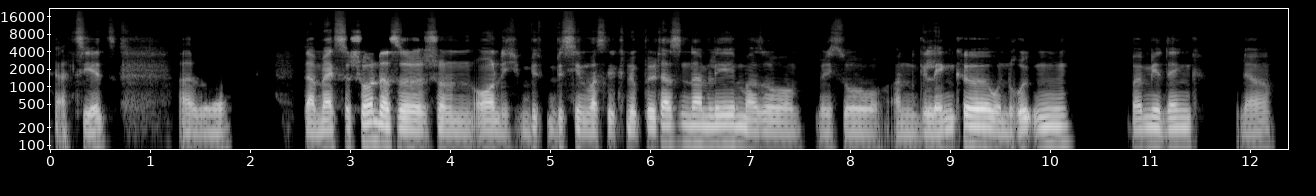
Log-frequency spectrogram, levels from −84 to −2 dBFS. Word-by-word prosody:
als -, -, -9 dB
jetzt. -, -, -3 dB, 0.5 s
Also, 85 Hz, +1 st, -4 dB, 0.7 s
da 85 Hz, -, +2 dB
merkst 90 Hz, +2 st, +1 dB
du -, -, +1 dB
schon, 125 Hz, +2 st, +4 dB
dass 105 Hz, -3 st, +5 dB
du 95 Hz, -2 st, +4 dB
schon 90 Hz, -1 st, -3 dB
ordentlich 90 Hz, 0 st, -1 dB
'n 85 Hz, -, -11 dB
b 100 Hz, -, -6 dB
bisschen 90 Hz, 0 st, -4 dB
was 85 Hz, 0 st, 0 dB
geknüppelt 95 Hz, +1 st, -2 dB
hast 110 Hz, 0 st, +2 dB
in 110 Hz, -, -4 dB
deinem 110 Hz, -1 st, +3 dB
Leben. 110 Hz, -1 st, +2 dB
Also, 90 Hz, -1 st, -1 dB
wenn 85 Hz, -, -8 dB
ich 85 Hz, -, -9 dB
so 85 Hz, -1 st, -3 dB
an 80 Hz, 0 st, -8 dB
Gelenke 100 Hz, +5 st, +4 dB
und 90 Hz, -3 st, 0 dB
Rücken 105 Hz, +4 st, 0 dB, 0.5 s
bei 95 Hz, 0 st, -3 dB
mir 100 Hz, 0 st, +1 dB
denke, 100 Hz, +2 st, -1 dB, 0.4 s
ja. 85 Hz, +3 st, -7 dB
90 Hz, 155 wpm, -24 LUFS, 85-100 Hz, 0.7 s, dass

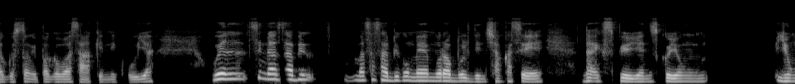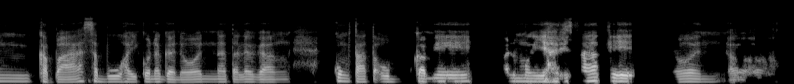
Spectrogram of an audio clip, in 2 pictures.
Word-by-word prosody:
gustong 125 Hz, +3 st, -6 dB
ipagawa 120 Hz, 0 st, -3 dB
sa'kin 125 Hz, 0 st, -6 dB
ni 115 Hz, 0 st, -13 dB
kuya. 125 Hz, +5 st, -4 dB, 0.6 s
Well, 250 Hz, +1 st, +5 dB
sinasabi 230 Hz, -6 st, 0 dB, 0.2 s
masasabi 195 Hz, -1 st, -2 dB
kong 185 Hz, -, +1 dB
memorable 165 Hz, -3 st, +3 dB
din 135 Hz, -1 st, -5 dB
siya 145 Hz, -, -4 dB
kasi 135 Hz, -1 st, -1 dB, 0.3 s
na-experience 140 Hz, -2 st, 0 dB
ko 145 Hz, -3 st, +4 dB
yung 140 Hz, 0 st, 0 dB, 0.9 s
yung 145 Hz, -3 st, -3 dB
kaba 120 Hz, +5 st, 0 dB
sa 145 Hz, -4 st, -1 dB
buhay 125 Hz, -1 st, -2 dB
ko 130 Hz, -, +1 dB
na 125 Hz, -1 st, -3 dB
gano'n, 120 Hz, +1 st, -1 dB
na 125 Hz, 0 st, -4 dB
talagang 115 Hz, 0 st, -3 dB, 0.4 s
kung 155 Hz, -3 st, +1 dB
tataob 125 Hz, -1 st, -1 dB, 0.2 s
kami, 145 Hz, +2 st, +3 dB, 0.4 s
anong 145 Hz, -1 st, -2 dB
mangyayari 135 Hz, +1 st, +6 dB, 0.2 s
sa'kin? 155 Hz, -3 st, +6 dB, 0.5 s
Yun, 125 Hz, +1 st, -3 dB
oo. 110 Hz, +1 st, -9 dB
140 Hz, 125 wpm, -23 LUFS, 125-155 Hz, 0.9 s, mangyayari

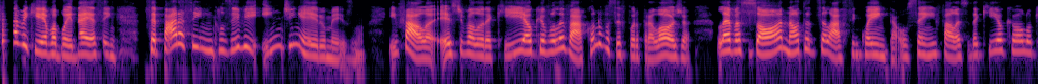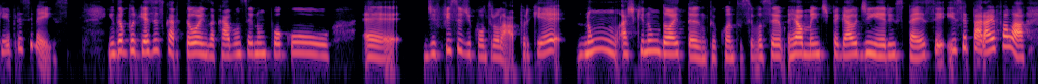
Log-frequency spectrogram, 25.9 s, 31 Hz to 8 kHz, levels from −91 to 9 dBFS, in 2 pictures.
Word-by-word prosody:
sabe 405 Hz, -, +1 dB
que 260 Hz, -5 st, +4 dB
é -, -, +8 dB
uma 230 Hz, 0 st, +2 dB
boa 210 Hz, -1 st, +1 dB
ideia, 215 Hz, +2 st, +6 dB
assim, 220 Hz, -2 st, -8 dB, 0.4 s
separa, 305 Hz, +9 st, +5 dB
assim, 380 Hz, -3 st, -4 dB
inclusive 300 Hz, +6 st, -4 dB
em 360 Hz, +6 st, -7 dB
dinheiro 235 Hz, -, -3 dB
mesmo 160 Hz, -2 st, -11 dB, 0.3 s
e 120 Hz, -, -9 dB
fala: 170 Hz, +5 st, +6 dB
"Este 230 Hz, +3 st, -1 dB
valor 215 Hz, -5 st, -1 dB
aqui 210 Hz, +8 st, -2 dB
é 265 Hz, -, +7 dB
o -, -, 0 dB
que 275 Hz, +1 st, -5 dB
eu 270 Hz, -, 0 dB
vou 270 Hz, -, -1 dB
levar". 330 Hz, +3 st, +3 dB
Quando 440 Hz, -, -5 dB
você 280 Hz, -7 st, -7 dB
for 200 Hz, -3 st, -8 dB
pra 170 Hz, -3 st, -5 dB
loja, 195 Hz, 0 st, +2 dB, 0.3 s
leva 275 Hz, +1 st, +6 dB
só 240 Hz, 0 st, +5 dB
a -, -, +3 dB
nota 280 Hz, +1 st, -1 dB
de, 250 Hz, -, -23 dB
sei 285 Hz, -, -2 dB
lá, -, -, +3 dB
50 225 Hz, -3 st, -1 dB
ou 195 Hz, -, -11 dB
100, 220 Hz, +2 st, -4 dB
e -, -, -12 dB
fala: 185 Hz, -5 st, -1 dB
"Isso 200 Hz, +1 st, -12 dB
daqui 220 Hz, +6 st, -9 dB
é 285 Hz, -, +2 dB
o -, -, -12 dB
que 275 Hz, -, -18 dB
eu 270 Hz, -, -2 dB
aloquei 260 Hz, -1 st, -6 dB
pra -, -, -14 dB
esse 310 Hz, +7 st, -11 dB
mês". -, -, -8 dB, 0.5 s
Então 255 Hz, +4 st, 0 dB
porque 275 Hz, -1 st, -3 dB
esses 280 Hz, +2 st, 0 dB
cartões 230 Hz, -1 st, -1 dB
acabam 205 Hz, +2 st, -3 dB
sendo 230 Hz, 0 st, -6 dB
um 235 Hz, -, -4 dB
pouco, 220 Hz, -1 st, -5 dB, 0.4 s
eh, 195 Hz, +11 st, -2 dB, 0.3 s
difícil 270 Hz, +7 st, -6 dB
de 230 Hz, -1 st, -9 dB
controlar, 195 Hz, -3 st, -5 dB
porque 235 Hz, +7 st, -2 dB, 0.2 s
não 255 Hz, +3 st, -4 dB
acho 230 Hz, +1 st, 0 dB
que 270 Hz, -, -7 dB
não 275 Hz, +1 st, -2 dB
dói 230 Hz, -1 st, +4 dB
tanto 185 Hz, -4 st, -5 dB
quanto 185 Hz, +1 st, -8 dB
se 190 Hz, -, -15 dB
você 195 Hz, +1 st, -3 dB
realmente 220 Hz, 0 st, +2 dB
pegar 215 Hz, -1 st, +1 dB
o -, -, -1 dB
dinheiro 215 Hz, -3 st, 0 dB
em -, -, -4 dB
espécie 215 Hz, -, -3 dB
e 300 Hz, -5 st, -5 dB
separar 300 Hz, -3 st, +4 dB
e 315 Hz, -, +3 dB
falar: 325 Hz, -, +5 dB
230 Hz, 190 wpm, -25 LUFS, 210-275 Hz, 0.5 s, é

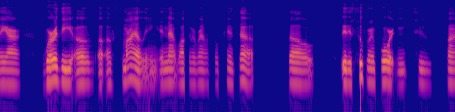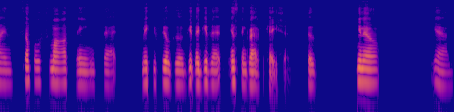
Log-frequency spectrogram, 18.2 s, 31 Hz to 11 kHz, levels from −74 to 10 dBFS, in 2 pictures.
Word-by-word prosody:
they 140 Hz, 0 st, +2 dB
are 135 Hz, -1 st, +2 dB, 0.4 s
worthy 150 Hz, 0 st, +8 dB
of 140 Hz, +1 st, +1 dB
o -, -, -1 dB
of 135 Hz, 0 st, -7 dB
smiling 145 Hz, -, +1 dB
and 140 Hz, -, -3 dB
not 145 Hz, 0 st, +1 dB
walking 140 Hz, 0 st, -4 dB
around 135 Hz, -1 st, -7 dB
so 135 Hz, -2 st, -16 dB
pent 140 Hz, -3 st, -7 dB
up. 155 Hz, -5 st, +1 dB, 0.7 s
So, 140 Hz, -2 st, 0 dB, 0.5 s
it 145 Hz, -1 st, +5 dB
is 140 Hz, -1 st, 0 dB
super 175 Hz, -6 st, +2 dB
important 145 Hz, -3 st, +2 dB, 0.2 s
to 135 Hz, -2 st, -9 dB, 0.3 s
find 135 Hz, -2 st, -3 dB, 0.2 s
simple, 155 Hz, -2 st, -3 dB
small 145 Hz, -1 st, -1 dB, 0.2 s
things 130 Hz, -1 st, -7 dB, 0.2 s
that 125 Hz, -1 st, -11 dB, 0.5 s
make 145 Hz, 0 st, -3 dB
you 145 Hz, -, -12 dB
feel 145 Hz, -1 st, +2 dB
good, 130 Hz, -1 st, -6 dB
get 160 Hz, -, -2 dB
that 135 Hz, -1 st, +3 dB
give 145 Hz, 0 st, 0 dB
that 135 Hz, -1 st, -5 dB
instant 145 Hz, -3 st, -2 dB
gratification 130 Hz, -1 st, -3 dB, 0.4 s
'cause -, -, -3 dB, 0.8 s
you 155 Hz, -1 st, +7 dB
know? 145 Hz, -1 st, +3 dB, 1.1 s
Yeah. 135 Hz, -5 st, -9 dB
140 Hz, 130 wpm, -28 LUFS, 135-145 Hz, 1.1 s, worthy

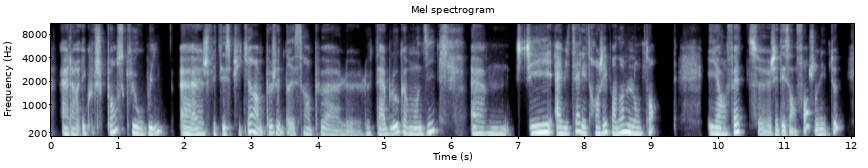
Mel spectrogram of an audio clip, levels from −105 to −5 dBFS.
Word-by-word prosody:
Alors, 165 Hz, -2 st, -1 dB
écoute, 180 Hz, +1 st, -2 dB
je -, -, 0 dB
pense 230 Hz, +8 st, 0 dB
que 195 Hz, -, -2 dB
oui. 170 Hz, +6 st, 0 dB, 0.3 s
Heu, 160 Hz, -2 st, +2 dB
je 165 Hz, -, +3 dB
vais 170 Hz, -, -7 dB
t'expliquer 165 Hz, +6 st, -3 dB
un 225 Hz, -4 st, +2 dB
peu, 195 Hz, -, -6 dB
je 185 Hz, -, -2 dB
vais -, -, -4 dB
te 200 Hz, -, -11 dB
dresser -, -, -6 dB
un 155 Hz, -5 st, -5 dB
peu, 175 Hz, -, -9 dB
heu, 135 Hz, -3 st, -7 dB
le 135 Hz, -, -10 dB
le 170 Hz, +2 st, -10 dB
tableau, 160 Hz, +4 st, -1 dB
comme 185 Hz, -6 st, -2 dB
on 165 Hz, -, 0 dB
dit. 205 Hz, +10 st, 0 dB, 0.5 s
Hem, 170 Hz, -2 st, -2 dB, 0.3 s
j'ai 205 Hz, +3 st, +7 dB
habité 175 Hz, +3 st, 0 dB
à -, -, +2 dB
l'étranger 180 Hz, 0 st, +1 dB
pendant 190 Hz, 0 st, +2 dB
longtemps 190 Hz, -2 st, +3 dB, 0.7 s
et 180 Hz, -2 st, +2 dB
en 160 Hz, -1 st, -1 dB
fait, 210 Hz, +7 st, +1 dB, 0.2 s
heu, -, -, -4 dB
j'ai -, -, +7 dB
des -, -, -1 dB
enfants, -, -, -3 dB
j'en -, -, -2 dB
ai 150 Hz, -, -3 dB
2 345 Hz, 0 st, -5 dB
175 Hz, 210 wpm, -22 LUFS, 165-200 Hz, 0.7 s, j'ai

